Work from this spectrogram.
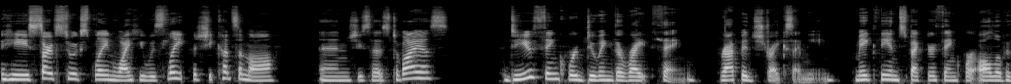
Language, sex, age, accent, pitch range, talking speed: English, female, 30-49, American, 185-220 Hz, 215 wpm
